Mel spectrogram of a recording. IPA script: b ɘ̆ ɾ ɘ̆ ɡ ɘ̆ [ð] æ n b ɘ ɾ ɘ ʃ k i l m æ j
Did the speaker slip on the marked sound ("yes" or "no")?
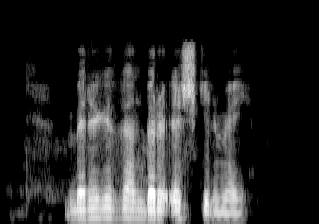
yes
